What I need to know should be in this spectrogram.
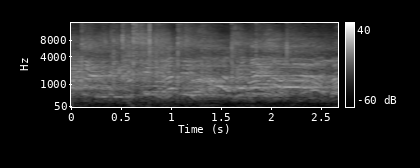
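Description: Gloved punches thud against a fighter.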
